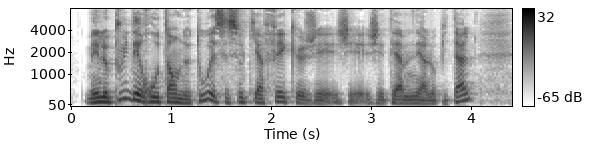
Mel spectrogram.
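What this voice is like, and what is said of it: Strange accent, Spanish origin. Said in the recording (French): “je suis d'origine espagnole ... d'où cet accent bizarre que vous entendez”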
